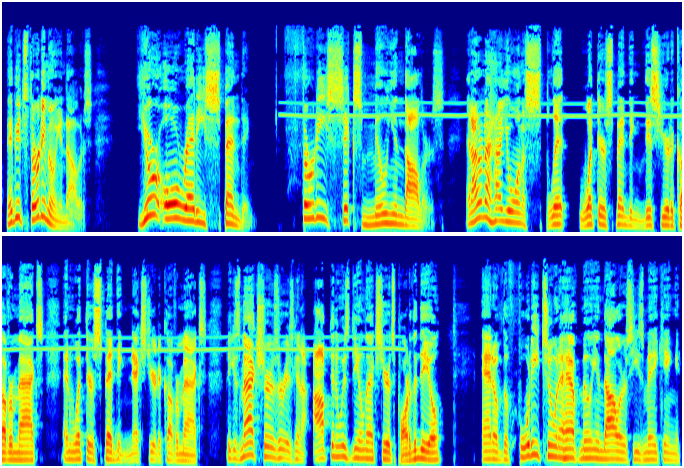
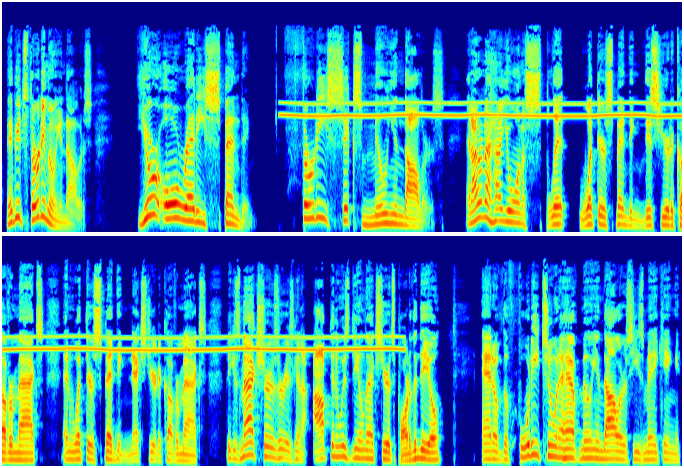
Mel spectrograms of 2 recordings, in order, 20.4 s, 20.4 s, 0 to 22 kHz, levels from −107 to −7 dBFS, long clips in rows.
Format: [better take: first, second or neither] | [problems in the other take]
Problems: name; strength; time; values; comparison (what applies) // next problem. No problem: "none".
first | high-pitched whine; loud; from 4 to 16 s; 3 kHz, 5 dB below the speech; faint in the first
